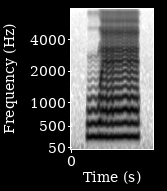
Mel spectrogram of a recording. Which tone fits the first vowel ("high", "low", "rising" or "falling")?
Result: high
